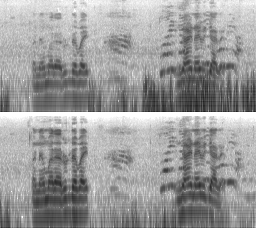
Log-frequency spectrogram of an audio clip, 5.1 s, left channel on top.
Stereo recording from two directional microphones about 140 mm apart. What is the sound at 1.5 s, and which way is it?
Speech, 20° right (ahead or behind).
